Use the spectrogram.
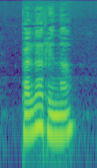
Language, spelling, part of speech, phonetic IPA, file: Polish, peleryna, noun, [ˌpɛlɛˈrɨ̃na], LL-Q809 (pol)-peleryna.wav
